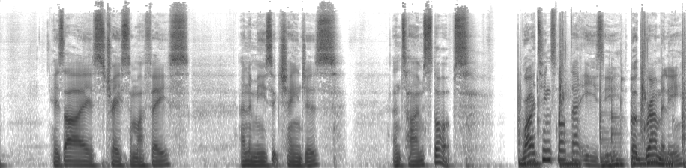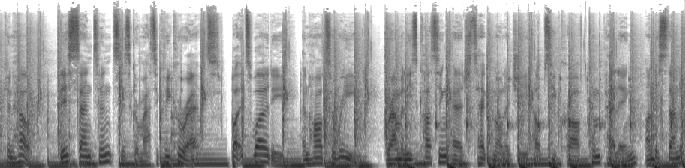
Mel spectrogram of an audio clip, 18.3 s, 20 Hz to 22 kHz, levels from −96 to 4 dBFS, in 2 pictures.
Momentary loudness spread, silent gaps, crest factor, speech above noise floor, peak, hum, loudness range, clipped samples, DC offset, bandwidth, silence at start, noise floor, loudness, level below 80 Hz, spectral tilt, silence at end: 5 LU; none; 18 dB; 41 dB; -2 dBFS; none; 2 LU; under 0.1%; under 0.1%; over 20 kHz; 0 s; -60 dBFS; -19 LUFS; -28 dBFS; -4.5 dB/octave; 0 s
